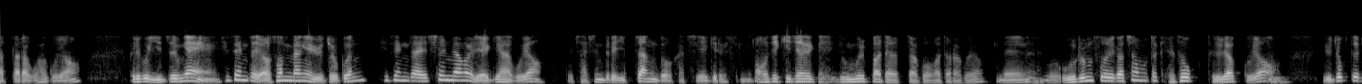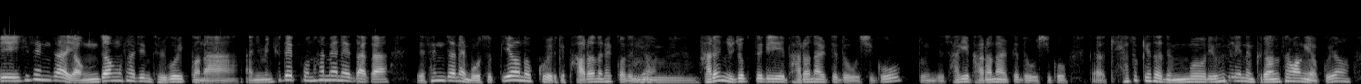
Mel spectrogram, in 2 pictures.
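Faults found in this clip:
G.729 codec throughout: band-limited at 4 kHz, rough, slightly synthetic timbre, plainly audible; filter-plus-pulse rebuild at low rate, consistent with 8 kbit/s.

VoIP packet loss concealed by the speech codec, 8.14–8.38 s and 25.86–26.00 s: decoder extrapolates from its last pitch and filter, producing a fading buzzy tone or coloured noise; first event about 120 ms lost, longest run 80 ms.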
